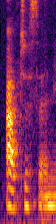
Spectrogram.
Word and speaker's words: Atchison: Do you think I said that right? Atchison? – Atchison, yeah. – Okay.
